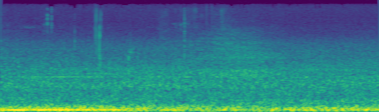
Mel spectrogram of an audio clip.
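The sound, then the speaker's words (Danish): Background noise from a site beside a psychiatric ward that resembles a construction site: a steady, low mechanical rumble like heavy machinery idling, with a few faint, brief clanks scattered over it. No one speaks. “Og som man kan høre i baggrunden, vi sidder ved siden af noget, der ligner en byggeplads.”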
